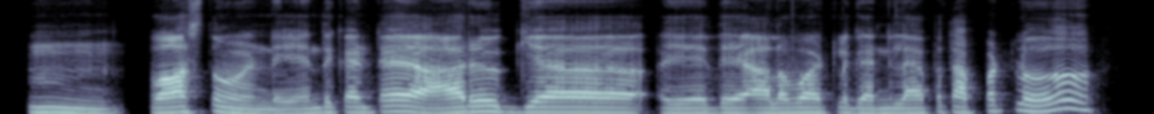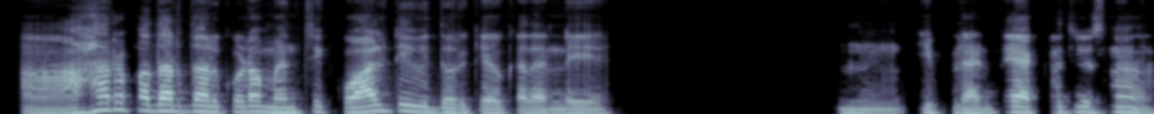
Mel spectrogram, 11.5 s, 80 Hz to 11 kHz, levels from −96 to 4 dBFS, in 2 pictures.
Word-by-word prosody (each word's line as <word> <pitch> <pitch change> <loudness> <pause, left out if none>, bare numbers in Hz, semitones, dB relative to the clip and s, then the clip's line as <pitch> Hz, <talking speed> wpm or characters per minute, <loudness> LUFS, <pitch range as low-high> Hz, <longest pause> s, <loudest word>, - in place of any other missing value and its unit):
హ్మ్. 135 -4 -2 0.4
వాస్తవమండి. 135 -6 +4
ఎందుకంటే, 140 +4 -2 0.3
ఆరోగ్యా 145 0 +2 0.7
ఏదే 125 0 -2
అలవాట్లు 130 +1 -1
గానీ, 120 0 -3
లేపోతే 135 +4 -4
అప్పట్లో 170 +3 -2 0.7
ఆహ్, 115 0 -5
ఆహార 195 +12 +1
పదార్థాలు 165 -3 +3
కూడా 155 0 +2
మంచి 130 +2 -4
క్వాలిటీ‌వి 155 +3 +1
దొరికేవి 115 -2 -5
కదండీ! 110 0 -4 1.3
హ్మ్. 110 -2 -8 0.2
ఇప్పుడంటే 115 +3 -6
ఎక్కడ 145 +1 -12
చూసినా 145 0 -5
135 Hz, 110 wpm, -22 LUFS, 120-150 Hz, 1.3 s, వాస్తవమండి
